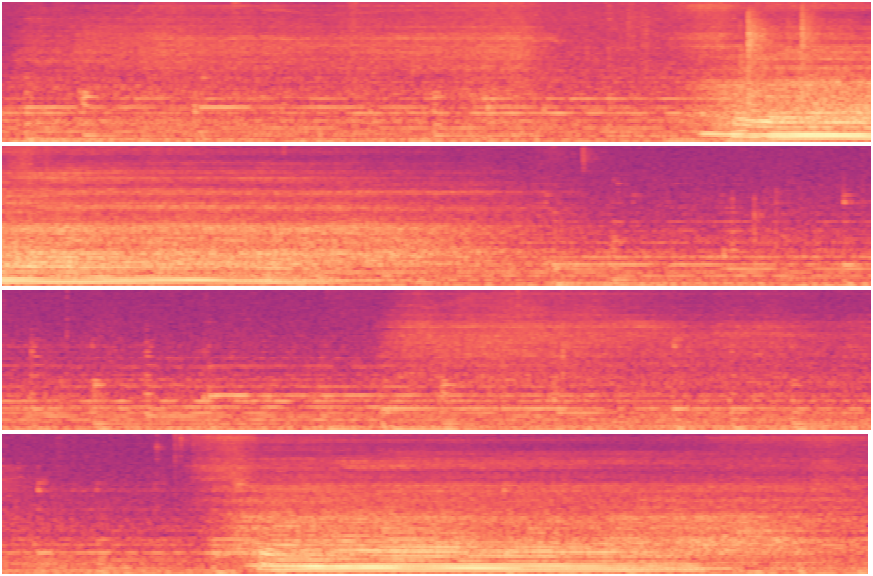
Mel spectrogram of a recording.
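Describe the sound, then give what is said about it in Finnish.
Two slow, deep inhalations spaced about ten seconds apart, each an airy rush of breath that swells and fades, with quiet stillness between them and no talking. “Muutama syvä sisäänuhaus, hengitys.”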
